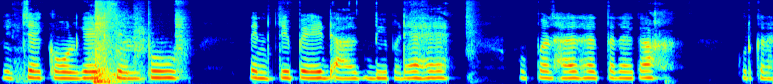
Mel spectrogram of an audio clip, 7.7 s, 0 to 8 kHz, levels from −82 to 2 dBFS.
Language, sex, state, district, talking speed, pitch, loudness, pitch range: Rajasthani, female, Rajasthan, Churu, 130 wpm, 225 Hz, -19 LUFS, 220-235 Hz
